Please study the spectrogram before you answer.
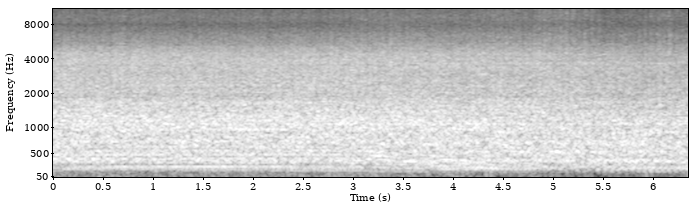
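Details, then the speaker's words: Troy-Bilt Horse XP riding mower with a new replacement engine, driving and cutting after a little trouble cranking. Steady, even single-cylinder drone at working speed with the blades engaged and no misses or knocks; runs healthy. "We've got a running, driving, and cutting mower with a new replacement engine on it."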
